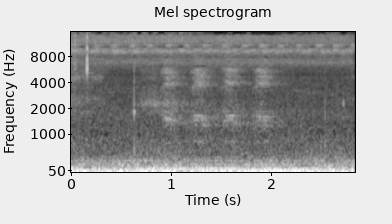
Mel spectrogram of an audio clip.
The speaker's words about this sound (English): Like all this nature and like the crows cawing and stuff and the bugs doing their thing.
